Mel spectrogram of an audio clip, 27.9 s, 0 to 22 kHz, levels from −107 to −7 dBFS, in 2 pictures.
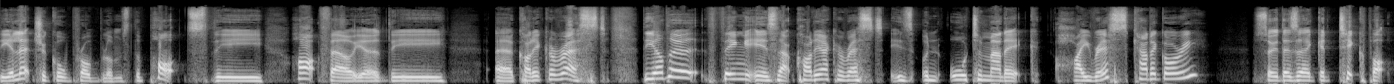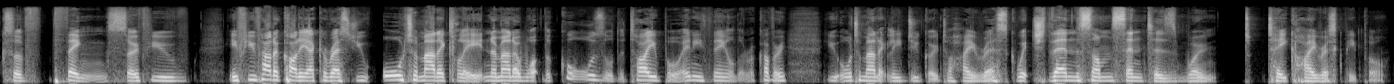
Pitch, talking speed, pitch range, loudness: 180 Hz, 155 wpm, 170-200 Hz, -24 LUFS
